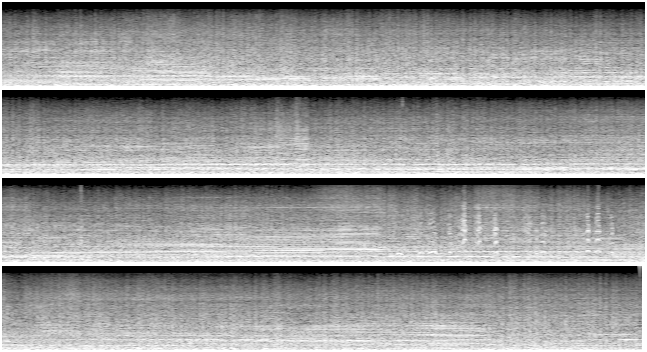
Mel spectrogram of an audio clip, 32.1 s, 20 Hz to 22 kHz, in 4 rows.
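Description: Aprilia RS660's parallel-twin engine running at a steady highway cruise, its pitch drifting gently up and down, with heavy wind noise on the microphone. A few short clicks come about two-thirds of the way through.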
